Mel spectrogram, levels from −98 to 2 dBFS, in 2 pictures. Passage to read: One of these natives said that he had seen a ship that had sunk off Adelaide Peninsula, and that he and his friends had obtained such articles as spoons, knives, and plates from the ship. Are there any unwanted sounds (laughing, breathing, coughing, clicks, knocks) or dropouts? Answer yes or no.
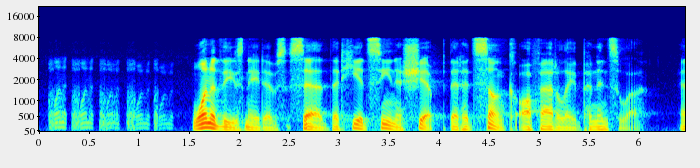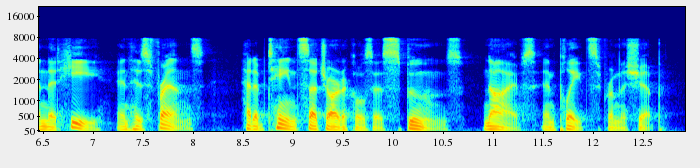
yes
